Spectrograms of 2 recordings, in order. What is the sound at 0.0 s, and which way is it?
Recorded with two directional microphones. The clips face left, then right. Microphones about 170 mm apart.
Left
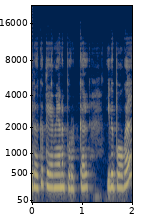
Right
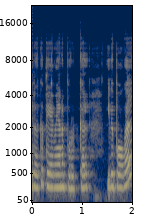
Speech, 25° left (ahead or behind).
